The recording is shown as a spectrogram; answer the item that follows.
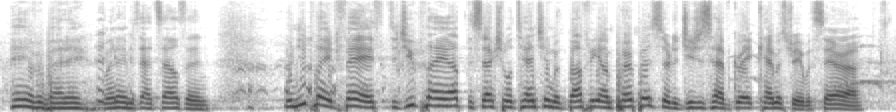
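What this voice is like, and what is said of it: Imitated voice of a woman fan. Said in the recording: “I'm just doing a voice that I think might be hers”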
